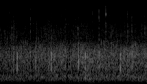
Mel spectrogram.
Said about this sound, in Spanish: Amén, de un aplauso al Señor.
